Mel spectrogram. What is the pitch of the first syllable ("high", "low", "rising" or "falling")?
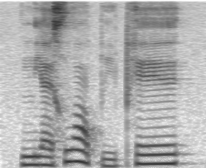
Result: rising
